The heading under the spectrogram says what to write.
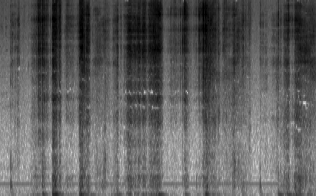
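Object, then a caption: Softwood block. A gouge held in gloved hands scrapes and cuts grooves into a solid pale softwood block. It makes a run of short, rasping, tearing strokes with a bright, hissy edge, each backed by a soft low thump. Quiet pauses fall between the strokes.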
